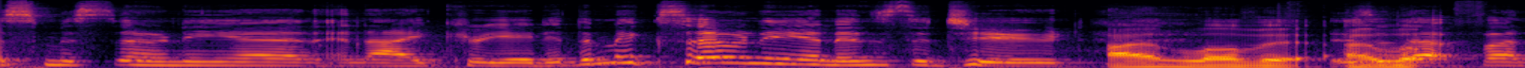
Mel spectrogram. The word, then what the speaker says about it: Mixonian: Yes, at the Mixonian Institute, which rhymes with Smithsonian, everybody.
